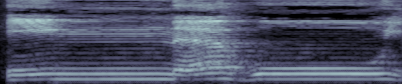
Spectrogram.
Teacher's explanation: Noon shadda, the noon with the W is rule number 3 of rhythm. Full nasal sound.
